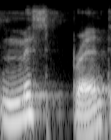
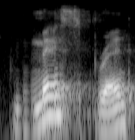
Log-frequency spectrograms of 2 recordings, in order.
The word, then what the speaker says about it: misprint: there's a misprint um this misprint is one of those verbs in which stressing one syllable changes the part of speech messprint is a noun misprint is a verb let me show you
